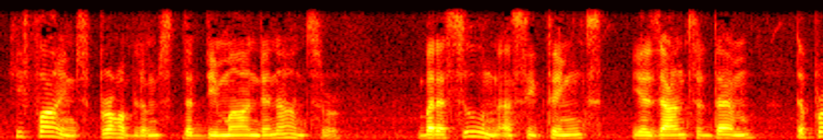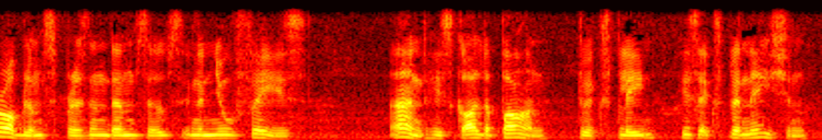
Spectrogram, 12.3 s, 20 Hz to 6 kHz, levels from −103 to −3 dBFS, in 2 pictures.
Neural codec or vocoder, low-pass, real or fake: none; 5.4 kHz; real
